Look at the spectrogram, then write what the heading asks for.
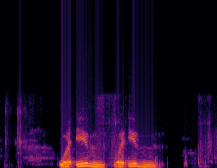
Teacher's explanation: Huruf zalnya, huruf za tidak dikolkolahkan, mengalir huruf za tersebut jangan sampai dikolkolahkan.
